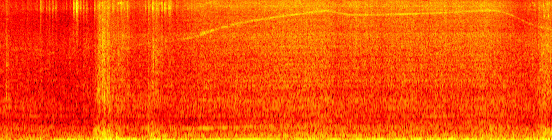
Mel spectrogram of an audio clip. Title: Extremely loud turbo whistle and engine ticking on a Former Go Ahead North East scania solar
